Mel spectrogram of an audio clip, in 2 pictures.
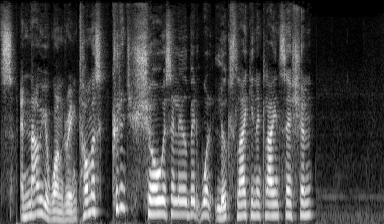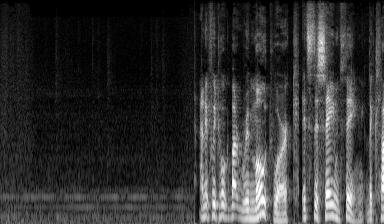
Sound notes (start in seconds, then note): none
